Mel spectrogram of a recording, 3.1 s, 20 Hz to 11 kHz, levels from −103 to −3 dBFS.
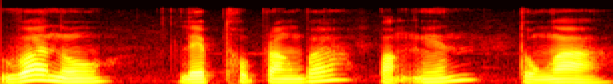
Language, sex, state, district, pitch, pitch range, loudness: Garo, male, Meghalaya, South Garo Hills, 135 Hz, 125-165 Hz, -20 LUFS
